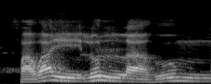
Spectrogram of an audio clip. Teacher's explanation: Dhammah tanwin bertemu dengan huruf lam, idgham bila gunnah, masuk dengan tidak mendengung, yaitu masuk ke huruf lam, ditandai dengan lamnya ada tasdidnya.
